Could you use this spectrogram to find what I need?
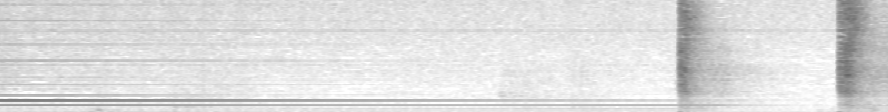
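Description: A brass band holds a long chord that slowly fades in a large hall.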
